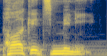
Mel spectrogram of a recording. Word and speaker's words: Pocket S Mini: This is the Inal Pockets Mini. It's pronounced Pocket S Mini.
